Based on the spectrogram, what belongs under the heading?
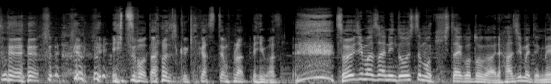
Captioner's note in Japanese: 笑い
